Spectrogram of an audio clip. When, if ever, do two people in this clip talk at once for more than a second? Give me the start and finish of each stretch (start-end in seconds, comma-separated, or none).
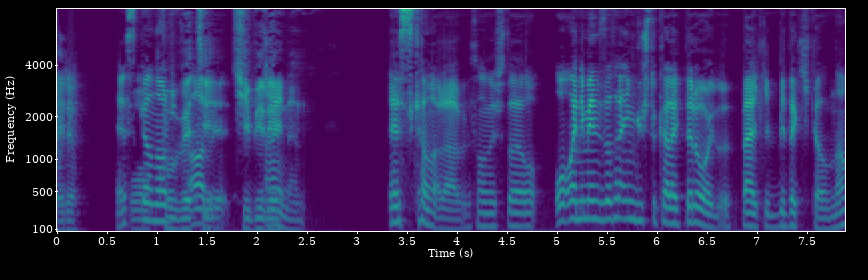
0.7-2.3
